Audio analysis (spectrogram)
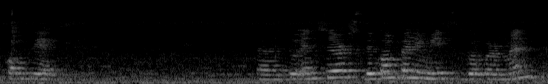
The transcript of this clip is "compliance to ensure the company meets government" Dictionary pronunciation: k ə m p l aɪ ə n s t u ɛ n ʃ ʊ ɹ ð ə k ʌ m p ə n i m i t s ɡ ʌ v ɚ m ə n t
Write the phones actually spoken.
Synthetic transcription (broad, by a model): k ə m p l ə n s t u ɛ n s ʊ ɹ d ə k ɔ m p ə n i m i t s ɡ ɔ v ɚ m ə n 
